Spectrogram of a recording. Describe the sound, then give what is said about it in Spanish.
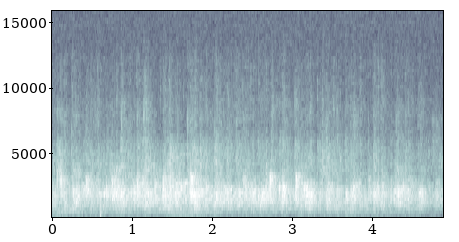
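A church audience applauds during a service, a faint, steady wash of many hands clapping that continues without a break throughout. “Denle hermano el aplauso a Jesucristo.”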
